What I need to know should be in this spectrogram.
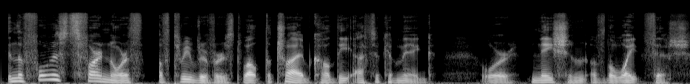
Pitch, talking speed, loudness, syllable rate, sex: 95 Hz, 175 wpm, -19 LUFS, 5.0 syllables/s, male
